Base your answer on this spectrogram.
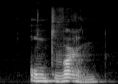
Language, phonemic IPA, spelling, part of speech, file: Dutch, /ˌɔntˈʋɑ.rə(n)/, ontwarren, verb, Nl-ontwarren.ogg
- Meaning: to untangle, to disentangle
